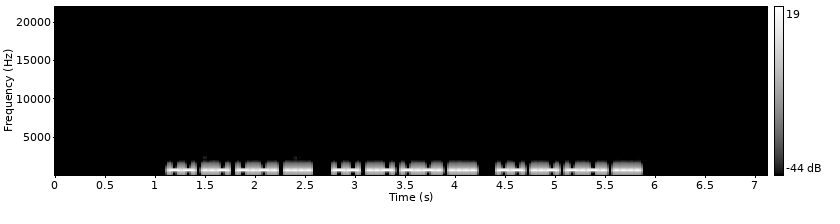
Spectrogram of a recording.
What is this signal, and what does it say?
Morse code, heard as a keyed tone, about 34 wpm, 700 Hz. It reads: MUCH MUCH MUCH
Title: Top 500 Words Repeated 35wpm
